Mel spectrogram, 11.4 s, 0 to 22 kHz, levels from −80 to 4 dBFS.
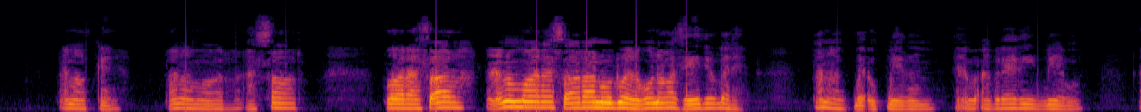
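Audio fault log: throughout: transcoding between lossy codecs. The speech carries a layered mix of artefacts from different codecs heard at once, which points to the audio having likely passed through several lossy codecs in a row, ending in something like Opus. Each stage encoded the previous stage's damage along with the signal and added its own, and the band stops at 12 kHz, the lowest cut-off reached along the way.
0.35 to 10.88 s: periodic USB or driver dropouts. A steady tick recurs every 0.5 s across this span, about twenty in all, heard only where speech is present. Each one is a brief gap of roughly a millisecond where the signal drops to silence, consistent with a background task stalling the USB bus or audio driver on a fixed schedule. The abrupt jump to silence and back produces the click, and the strict spacing gives it its mechanical regularity.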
